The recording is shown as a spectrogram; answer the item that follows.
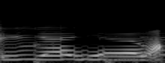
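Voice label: effects talk, Funky Vocals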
